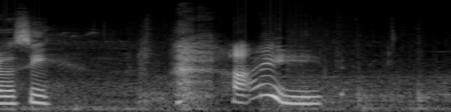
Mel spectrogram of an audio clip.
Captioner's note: laughs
